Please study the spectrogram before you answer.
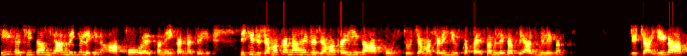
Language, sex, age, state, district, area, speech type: Hindi, female, 45-60, Uttar Pradesh, Ayodhya, rural, conversation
